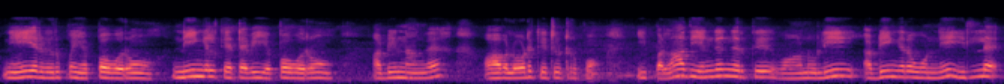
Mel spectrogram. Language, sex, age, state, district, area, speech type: Tamil, female, 45-60, Tamil Nadu, Dharmapuri, rural, spontaneous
